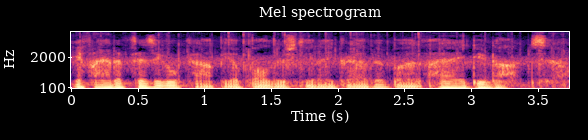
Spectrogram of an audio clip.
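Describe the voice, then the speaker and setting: A man softly murmuring and whispering in a casual, rambling ASMR style as he hosts his video. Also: fairly low pitch, level tone, quick pace, vocal fry, background noise. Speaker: ASMR video creator and host.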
